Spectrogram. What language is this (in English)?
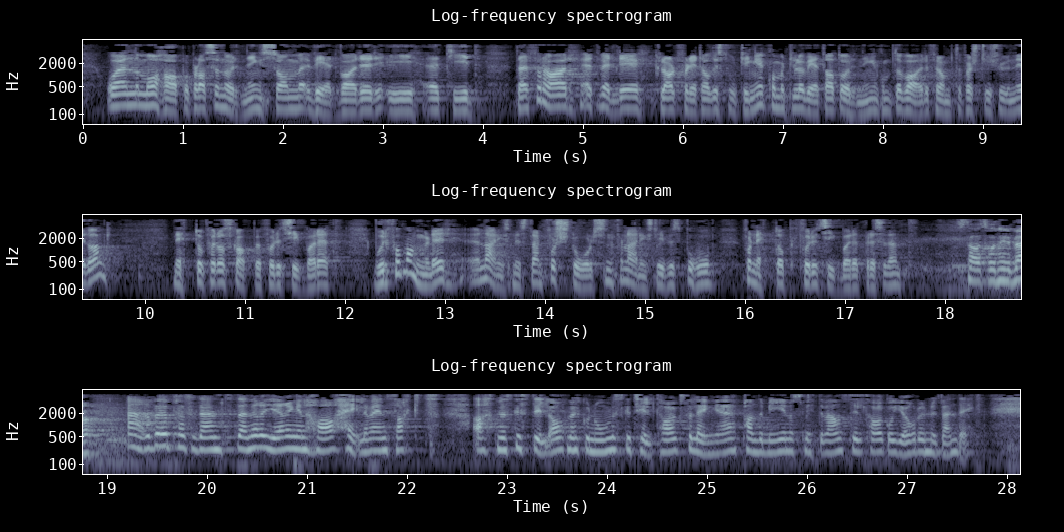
Norwegian Bokmål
